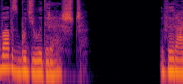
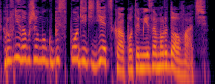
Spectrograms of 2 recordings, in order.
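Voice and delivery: much higher, angry accusation; accusing outburst; 10 semitones higher, 4 dB louder than usual. Acted. Man likening his fate to a murdered child, outraged. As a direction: throw it out in high-pitched outrage. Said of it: "spojrzał na nią oskarżycielsko".

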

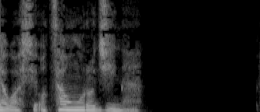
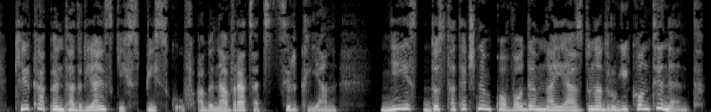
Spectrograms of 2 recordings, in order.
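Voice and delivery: raised, assured god's voice; a god dismissing the plotters, raised and assured; firm god; 4 semitones higher, 7 dB louder than usual. Acted. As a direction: lay down the law like a deity. God Lore explains firmly.

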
